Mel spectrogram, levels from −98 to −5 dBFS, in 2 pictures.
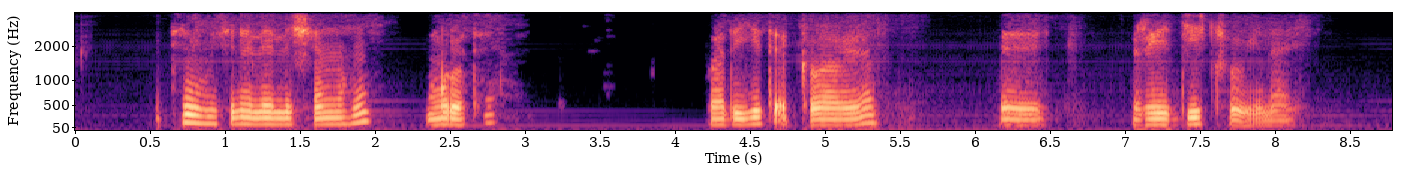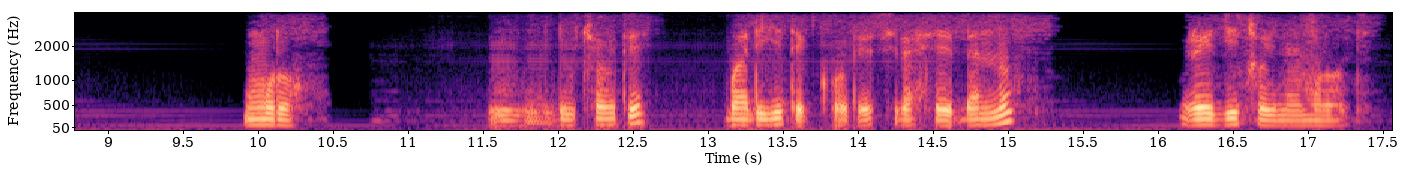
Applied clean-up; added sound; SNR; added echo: neural separator model SepFormer DNS4.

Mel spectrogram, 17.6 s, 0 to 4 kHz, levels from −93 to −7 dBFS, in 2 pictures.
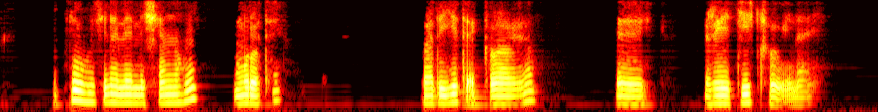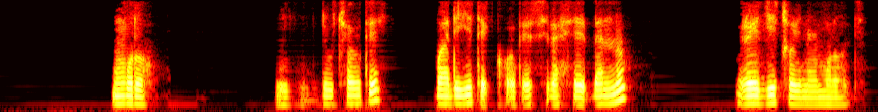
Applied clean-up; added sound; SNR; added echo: neural mask model DeepFilterNet 3.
